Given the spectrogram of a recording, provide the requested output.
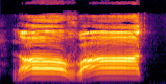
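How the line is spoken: Shouting. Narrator (Russian): закричал он

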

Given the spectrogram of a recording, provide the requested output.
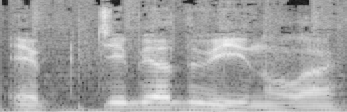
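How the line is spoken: Bursting into laughter. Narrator (Russian): Саша расхохотался

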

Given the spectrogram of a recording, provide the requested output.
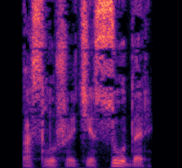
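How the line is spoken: Irritated answer. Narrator (Russian): раздраженно ответил архиепископ

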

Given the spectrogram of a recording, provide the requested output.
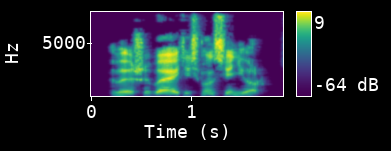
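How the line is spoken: Dry. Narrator (Russian): сухо заметил Атос

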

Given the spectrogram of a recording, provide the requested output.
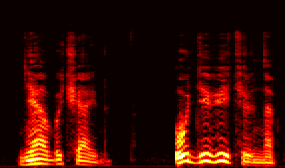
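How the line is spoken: Finally exclaiming. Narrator (Russian): воскликнул, наконец, Джессон

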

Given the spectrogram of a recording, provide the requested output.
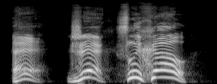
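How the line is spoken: Shout. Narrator (Russian): Вдруг кто-то крикнул

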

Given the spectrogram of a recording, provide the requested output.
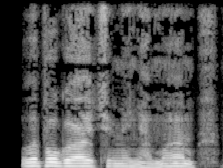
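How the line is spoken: Trembling voice. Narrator (Russian): дрожащим голосом проговорила Луиза

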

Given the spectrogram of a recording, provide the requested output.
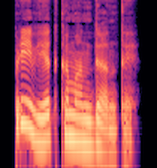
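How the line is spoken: Gruff mutter. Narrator (Russian): я буркнула

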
